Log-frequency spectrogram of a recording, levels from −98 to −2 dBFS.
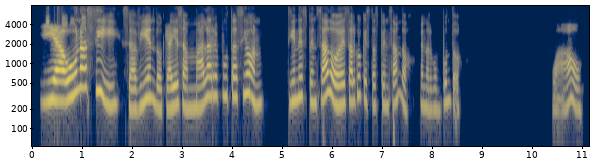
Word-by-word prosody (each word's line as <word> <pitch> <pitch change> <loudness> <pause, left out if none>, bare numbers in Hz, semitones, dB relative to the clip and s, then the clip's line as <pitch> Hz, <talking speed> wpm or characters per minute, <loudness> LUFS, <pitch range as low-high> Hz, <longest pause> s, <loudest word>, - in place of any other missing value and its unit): Y 265 +2 +3
aún 275 +6 +8 0.2
así, 255 - -2
sabiendo 225 +4 -3
que 210 +1 -7
hay 215 +2 0
esa 235 -3 -4
mala 220 +9 -2
reputación, 315 -4 -4 0.4
tienes 280 +5 -5
pensado 275 +2 0
es 240 +2 -3
algo 270 +5 -3
que 275 - -9
estás 230 -2 -14
pensando 240 - -9 0.2
en 230 -1 -12
algún 205 -1 -15
punto. 260 +5 -12 1.9
Guau. 225 -1 -7
255 Hz, 110 wpm, -21 LUFS, 230-300 Hz, 1.9 s, aún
